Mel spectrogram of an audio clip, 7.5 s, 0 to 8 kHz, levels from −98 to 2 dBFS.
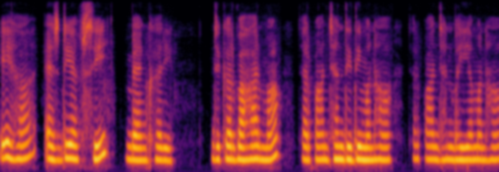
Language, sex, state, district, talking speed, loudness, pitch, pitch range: Chhattisgarhi, female, Chhattisgarh, Rajnandgaon, 175 wpm, -16 LUFS, 225 Hz, 220-235 Hz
